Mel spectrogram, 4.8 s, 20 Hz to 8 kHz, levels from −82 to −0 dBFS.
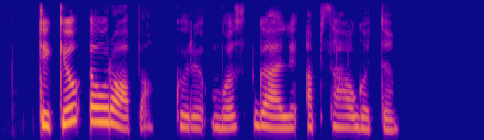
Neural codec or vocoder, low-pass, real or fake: none; 7.2 kHz; real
